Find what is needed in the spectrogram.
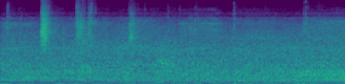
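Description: Steady outdoor city background hum with no distinct tone, broken by a few brief hissy ticks about half a second to a second and a half in, the first the loudest.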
